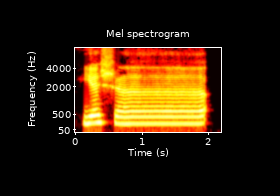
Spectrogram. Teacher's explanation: آخر میں حمزہ پہ جھٹکا ہوگا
